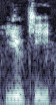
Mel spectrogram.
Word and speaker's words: Yuki: Valkyrie Yucky. – I thought it was Yuki. – I'm not sure how to pronounce it. – I'm pretty sure it's Yuki because Yucky sounds bad.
